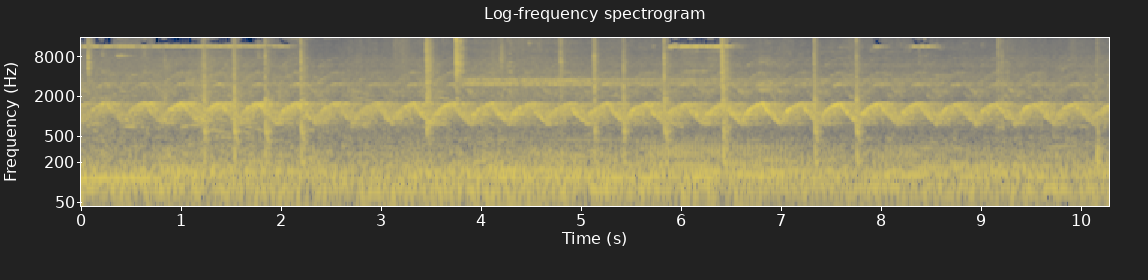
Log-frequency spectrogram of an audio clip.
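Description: A siren wailing in a fast yelp, its pitch rising and falling nearly three times a second, over irregular knocks of a cleaver chopping roast chicken on a wooden chopping block.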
